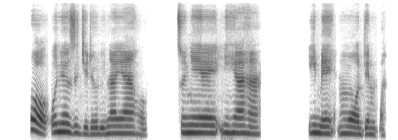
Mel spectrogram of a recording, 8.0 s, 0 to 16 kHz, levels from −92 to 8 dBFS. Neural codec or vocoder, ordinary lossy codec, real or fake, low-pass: codec, 32 kHz, 1.9 kbps, SNAC; none; fake; 14.4 kHz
